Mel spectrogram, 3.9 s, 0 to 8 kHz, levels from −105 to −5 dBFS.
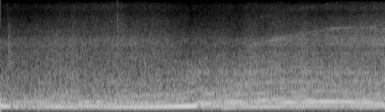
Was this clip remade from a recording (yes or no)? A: no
